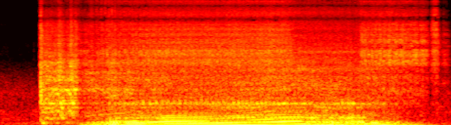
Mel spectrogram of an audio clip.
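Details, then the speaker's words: Lotus Elan cold start after a week unused, on a damp morning, using choke and easy start: about five seconds of cranking with uneven sound that never settles into an idle. Owner suspects fuel bleeding back from the lines and is considering an electric fuel pump; no start. "Yeah, I think it's definitely the fuel. Maybe I need to think about getting electric fuel pump. I know this is a common problem with these engines."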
